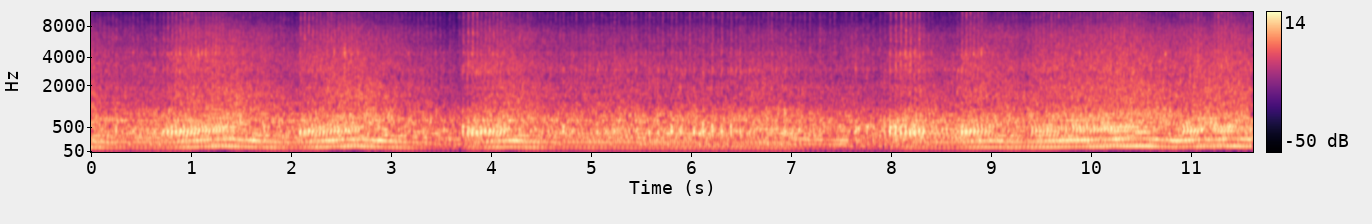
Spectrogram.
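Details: Trash-picked Craftsman 6.5 HP 21-inch push mower runs but pitch swings up and down every couple of seconds; governor arm stuck at the carburetor cannot hold speed (later freed with PB Blaster).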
